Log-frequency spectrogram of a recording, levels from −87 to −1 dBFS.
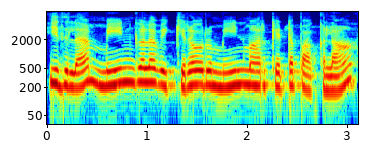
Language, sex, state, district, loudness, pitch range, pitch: Tamil, female, Tamil Nadu, Nilgiris, -12 LUFS, 205-235 Hz, 220 Hz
